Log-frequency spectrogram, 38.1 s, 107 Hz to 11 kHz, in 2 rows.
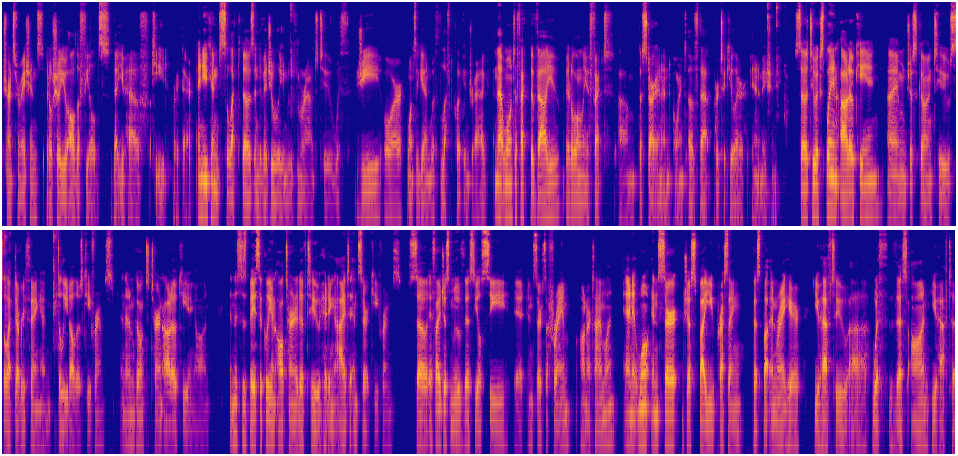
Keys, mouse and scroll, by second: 0.4 click, 0.8 scroll down 2, 4.5 click, 5.8 g, 8.0 click, 11.7 click, 15.5 ctrl+z, 19.2 a, 20.1 x, 21.3 shift+Left, 23.2 click, 27.1 ctrl+z, 28.1 click, 31.4 ctrl+z, 32.6 click, 33.9 click.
